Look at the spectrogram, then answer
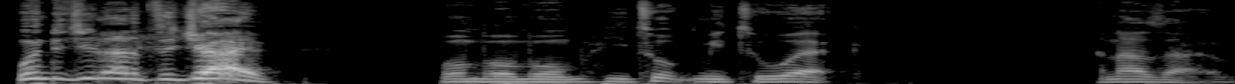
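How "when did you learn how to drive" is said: high, loud amazed question; shocked disbelief. Retold or imitated. Younger brother finding out his brother has a car, loud amazed question. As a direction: sound floored that he has a car.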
